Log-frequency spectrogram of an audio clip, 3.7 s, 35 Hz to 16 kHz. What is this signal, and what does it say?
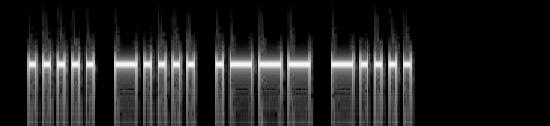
Morse code, heard as a keyed tone, about 25 wpm, 700 Hz. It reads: 56J6
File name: practice / 25wpm / Four Letter-Number Combinations - 25wpm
